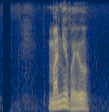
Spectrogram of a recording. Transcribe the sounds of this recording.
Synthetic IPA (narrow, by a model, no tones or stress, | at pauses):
manjʌbʱʌjo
